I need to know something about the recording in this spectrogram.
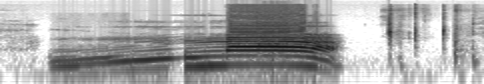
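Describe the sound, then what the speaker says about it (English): A long, loud cow moo rises in pitch and swells over about three seconds, followed by a few faint clicks and taps. "can we get the cow sound?"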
